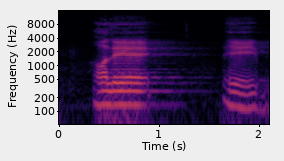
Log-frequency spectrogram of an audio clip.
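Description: Only speech: a man's voice saying two short, drawn-out words, with a pause of about half a second between them.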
